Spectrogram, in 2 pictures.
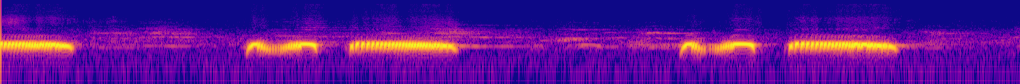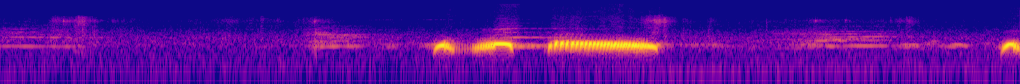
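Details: Spotted dove used as a lure bird to stimulate other doves: loud low coos, a quick double-hooked note followed by a long steady coo, repeated in three phrases with soft background coos.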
